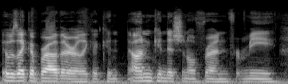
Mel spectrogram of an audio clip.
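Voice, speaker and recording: A woman talks at a very fast pace in a Midwestern American accent. Audible room echo and noticeable background noise fill the recording. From Michigan, Grand Rapids. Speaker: sports broadcaster. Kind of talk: interview. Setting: studio.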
